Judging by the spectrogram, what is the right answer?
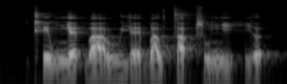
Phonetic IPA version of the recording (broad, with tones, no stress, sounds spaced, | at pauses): kʰ e˧˩ w ɲ ɛː˥˨ p̚ b aː˧˩ ʋ u˧ j ɛː˩˧ b a˧˥ w t̪ aː˧ p̚ s u˧˩ ɲ i˥˨ h i˧ ə̯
